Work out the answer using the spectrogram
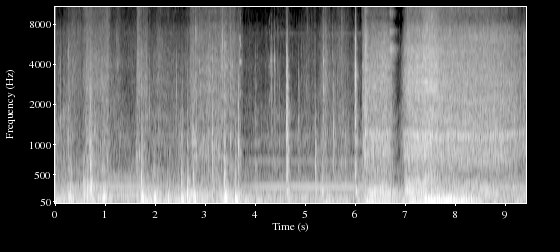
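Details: Stock junkyard 5.3 LS from a 2000 Silverado in a 1971 C10, first start, stock tune via HP Tuners, on booster pack with fuel pump humming: uneven starter churning, then louder surge as it tries to catch.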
